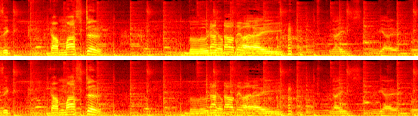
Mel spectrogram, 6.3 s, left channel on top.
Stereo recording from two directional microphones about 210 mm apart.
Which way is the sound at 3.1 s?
50° left (ahead or behind).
